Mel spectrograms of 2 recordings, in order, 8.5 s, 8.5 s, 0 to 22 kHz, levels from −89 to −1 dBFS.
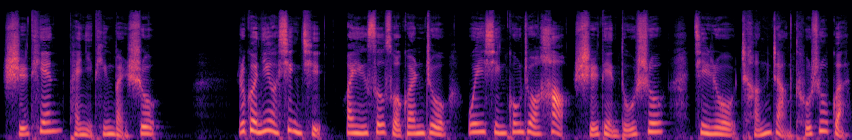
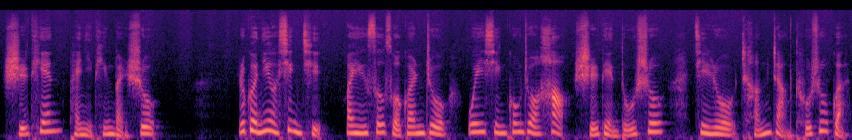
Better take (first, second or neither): first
